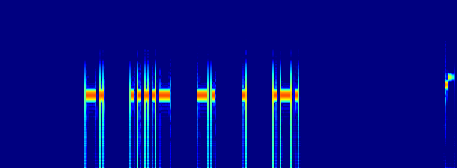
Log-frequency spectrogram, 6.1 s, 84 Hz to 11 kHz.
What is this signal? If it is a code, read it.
Morse code, heard as a keyed tone, about 25 wpm, spaced as for 16 wpm, 700 Hz. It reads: N4NER
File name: Lesson 15g - Number 5 - Call Signs 25wpm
